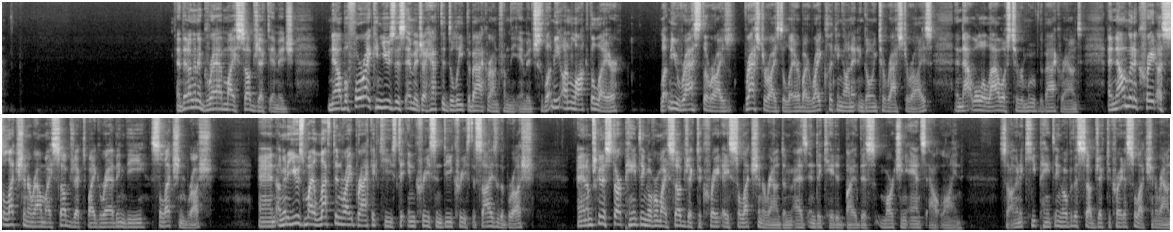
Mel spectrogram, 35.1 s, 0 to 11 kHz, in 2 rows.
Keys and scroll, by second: 22.5-25.8 typing, 33.3-34.1 typing.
